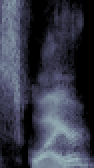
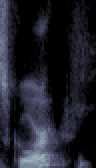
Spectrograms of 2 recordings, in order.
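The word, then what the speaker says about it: SCOIR: uh show you the highlights of our program our database that's called score which is spelled s-c-o-i-r the kids like to call it Squire but it's actually pronounced score and I'm going to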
